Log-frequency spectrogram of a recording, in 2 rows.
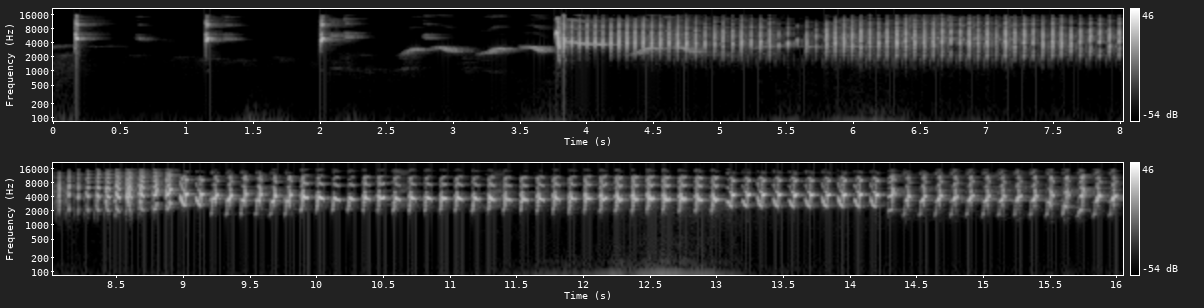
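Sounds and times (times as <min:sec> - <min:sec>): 
lovebird song with buzzy chattering trill: 0:00.0 - 0:16.0.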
